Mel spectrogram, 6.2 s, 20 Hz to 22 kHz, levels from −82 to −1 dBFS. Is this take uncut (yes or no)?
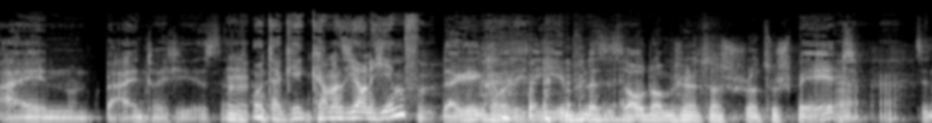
no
